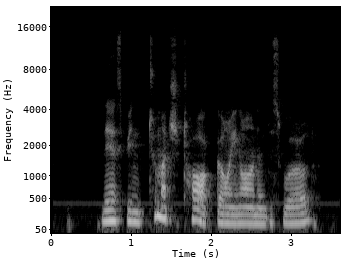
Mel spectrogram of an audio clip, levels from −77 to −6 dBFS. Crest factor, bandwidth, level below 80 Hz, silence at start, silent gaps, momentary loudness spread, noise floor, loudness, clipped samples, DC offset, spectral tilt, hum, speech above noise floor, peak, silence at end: 18 dB; 14.5 kHz; -64 dBFS; 0.2 s; none; 7 LU; -61 dBFS; -32 LUFS; under 0.1%; under 0.1%; -7 dB/octave; none; 30 dB; -14 dBFS; 0.3 s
